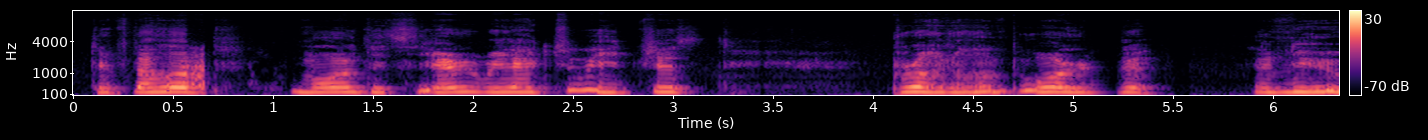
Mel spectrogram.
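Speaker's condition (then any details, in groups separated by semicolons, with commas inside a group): Cerebral palsy; mild left side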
